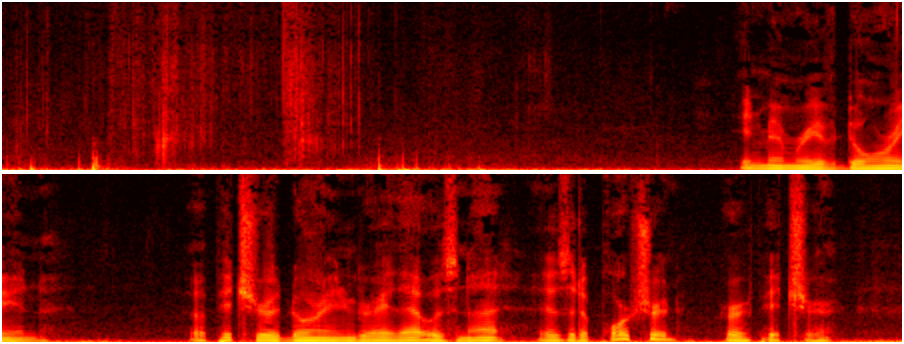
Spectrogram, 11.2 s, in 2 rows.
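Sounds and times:
footsteps on crushed stone at Golden Gate Park: 0:00.0 - 0:03.5
faint ambience: 0:00.0 - 0:11.2
speech: 0:04.6 - 0:06.0, 0:06.8 - 0:11.2.

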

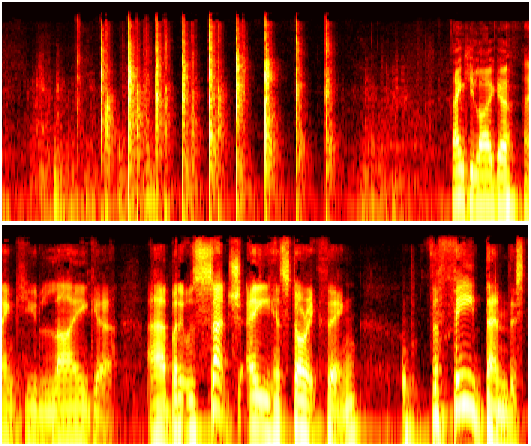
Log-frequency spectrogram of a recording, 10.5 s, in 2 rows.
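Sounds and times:
standing ovation applause: 0:00.8 - 0:03.4
speech: 0:04.5 - 0:10.5.

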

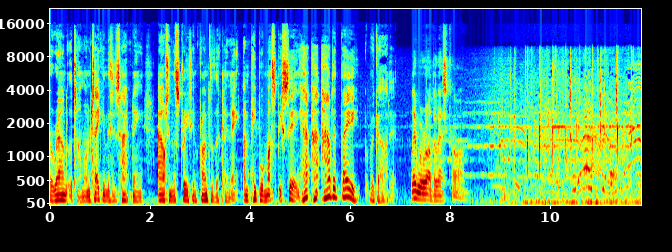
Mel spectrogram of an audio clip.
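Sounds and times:
speech: 0:00.0 - 0:09.4
passers-by cheering in the street: 0:08.4 - 0:11.8.

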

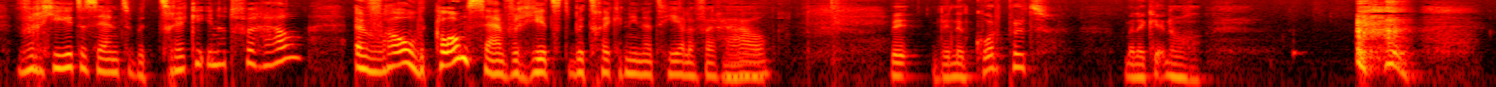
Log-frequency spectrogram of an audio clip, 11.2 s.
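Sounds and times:
speech: 0:00.1 - 0:09.2, 0:10.2 - 0:11.0
cough: 0:10.2 - 0:10.7.

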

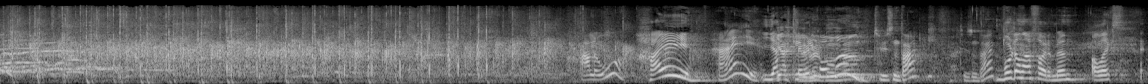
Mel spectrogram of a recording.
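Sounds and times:
people whooping: 0:00.0 - 0:05.0
large audience applause: 0:00.0 - 0:07.0
speech: 0:05.9 - 0:11.4.

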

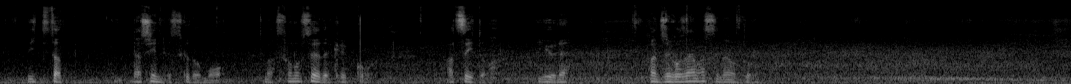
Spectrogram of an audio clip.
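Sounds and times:
passing car traffic outdoors: 0:00.0 - 0:10.7
speech: 0:00.3 - 0:05.9, 0:06.5 - 0:07.7.

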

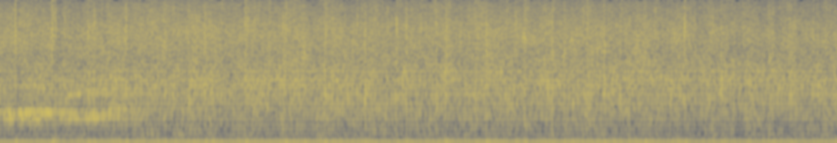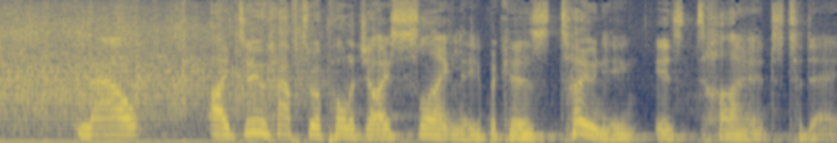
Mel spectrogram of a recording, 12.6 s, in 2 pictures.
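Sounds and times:
live audience round of applause: 0:00.0 - 0:08.9
speech: 0:06.9 - 0:12.5.

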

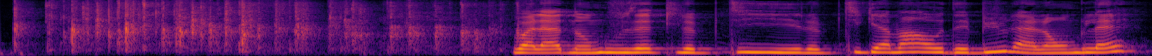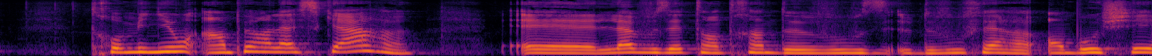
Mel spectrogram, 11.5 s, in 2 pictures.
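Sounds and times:
applause: 0:00.0 - 0:02.8
speech: 0:02.6 - 0:11.5.

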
